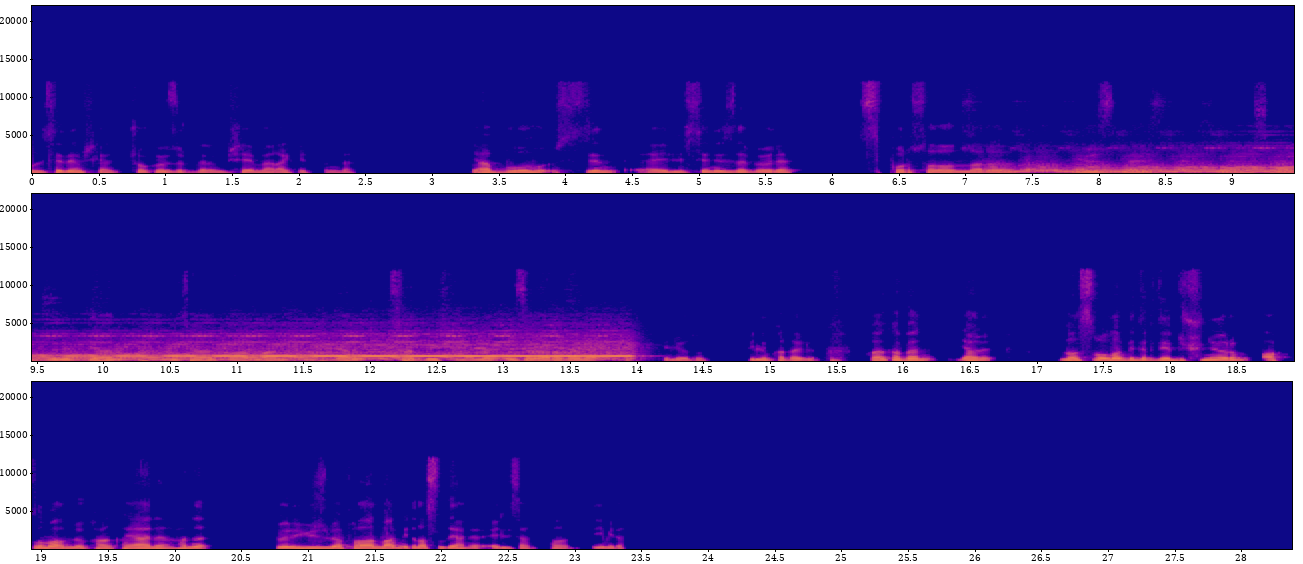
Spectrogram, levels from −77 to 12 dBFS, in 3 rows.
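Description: A feedback howl runs from 6.97 to 14.3 s. Sound from a loudspeaker is picked up by a nearby microphone and returned with more gain each pass, so it narrows to a tone near 700 Hz, pulsing about every 0.4 s and peaking about 4 dB above the speech.

A time-stretched section follows from 21.44 to 23.42 s, where the speech suddenly runs 1.65 times faster at unchanged pitch and sounds hurried. Software likely compressed this stretch to fit a length by dropping short slices of audio.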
